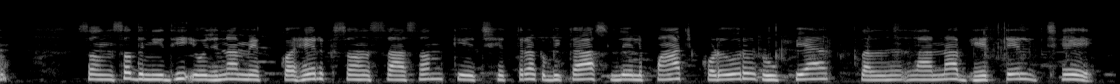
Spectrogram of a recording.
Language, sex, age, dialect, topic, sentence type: Maithili, female, 25-30, Eastern / Thethi, banking, statement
